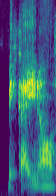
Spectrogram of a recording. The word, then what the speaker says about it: Vizcaíno: Ahí está, me gustó, Vizcaíno. Este es el típico que pongo ahí. Vizcaíno, tengo... profe. ¿Eh? Vizcaíno se pronuncia. ¿Vizcaíno? Ah, no vi la tilde, perdón.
